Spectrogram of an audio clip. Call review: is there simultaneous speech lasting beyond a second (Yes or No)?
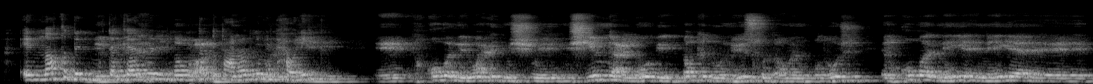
Yes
